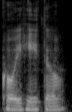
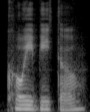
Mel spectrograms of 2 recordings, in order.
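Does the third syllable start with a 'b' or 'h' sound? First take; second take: h; b. First: The third syllable starts with a breathy 'h' sound. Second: The third syllable starts with a voiced 'b' sound. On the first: The speaker calls it wrong. "instead of koihito" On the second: The speaker calls it right. "pronounced as ao, as uh, koibito"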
